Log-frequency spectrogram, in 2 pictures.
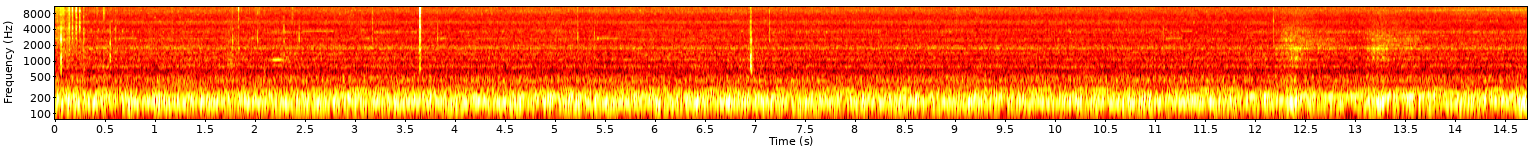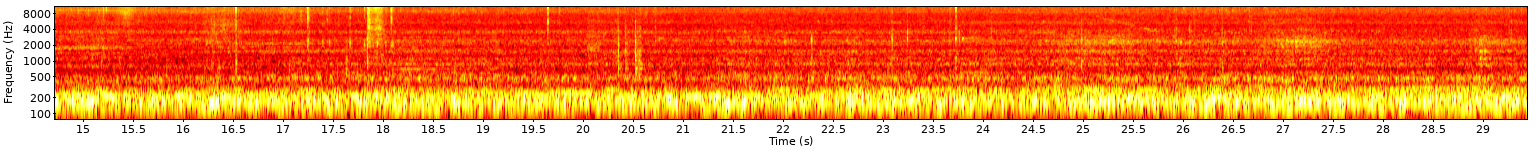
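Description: Several go-kart engines running together in a steady drone, without any big rises or falls in pitch.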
